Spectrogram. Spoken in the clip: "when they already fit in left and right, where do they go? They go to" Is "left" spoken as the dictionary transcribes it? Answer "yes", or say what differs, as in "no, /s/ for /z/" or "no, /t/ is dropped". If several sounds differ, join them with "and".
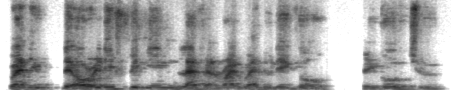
no, /t/ is dropped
